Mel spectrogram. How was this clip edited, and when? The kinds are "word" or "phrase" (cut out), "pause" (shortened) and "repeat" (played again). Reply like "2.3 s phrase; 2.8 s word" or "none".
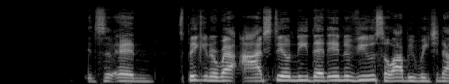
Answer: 1.7 s pause; 2.6 s word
